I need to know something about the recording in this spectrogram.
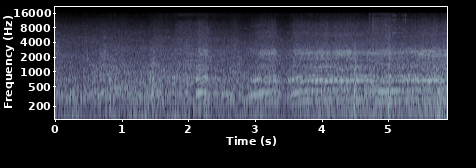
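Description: Tyres squeal around a corner.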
